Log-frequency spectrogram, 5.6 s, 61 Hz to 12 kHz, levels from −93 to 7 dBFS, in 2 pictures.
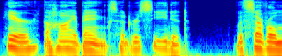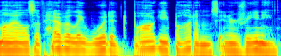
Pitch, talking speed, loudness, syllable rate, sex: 110 Hz, 160 wpm, -19 LUFS, 5.8 syllables/s, male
